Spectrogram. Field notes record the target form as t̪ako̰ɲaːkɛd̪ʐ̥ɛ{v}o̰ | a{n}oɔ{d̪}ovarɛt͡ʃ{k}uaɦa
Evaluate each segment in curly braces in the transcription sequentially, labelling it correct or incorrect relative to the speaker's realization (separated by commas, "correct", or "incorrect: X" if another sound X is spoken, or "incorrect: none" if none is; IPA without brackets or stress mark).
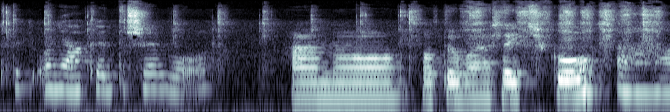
correct, correct, incorrect: t̪, correct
